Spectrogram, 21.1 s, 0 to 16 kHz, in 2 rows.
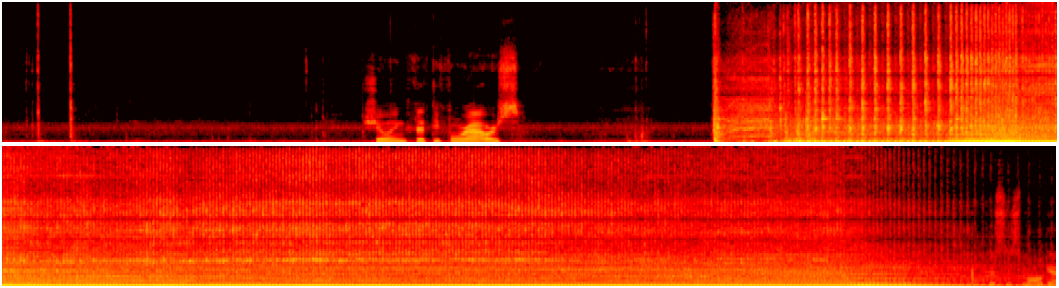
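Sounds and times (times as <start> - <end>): petrol engine cranking and running: 7.1 - 21.0.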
